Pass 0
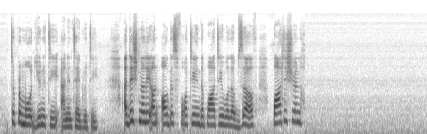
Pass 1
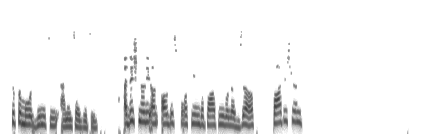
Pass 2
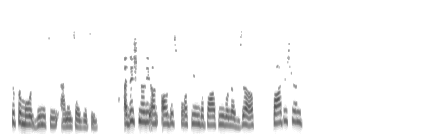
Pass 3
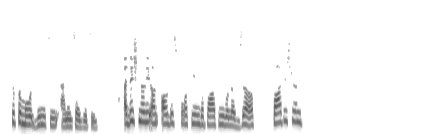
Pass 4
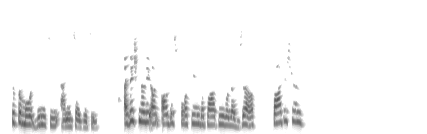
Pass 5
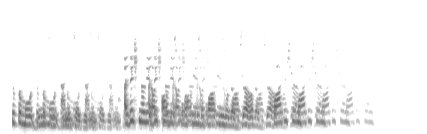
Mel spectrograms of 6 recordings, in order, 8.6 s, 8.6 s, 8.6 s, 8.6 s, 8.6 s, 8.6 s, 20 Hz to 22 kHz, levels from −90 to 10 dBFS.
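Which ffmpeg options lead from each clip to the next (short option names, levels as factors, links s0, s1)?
-af "afftfilt=real='re*gte(hypot(re,im),0.0708)':imag='im*gte(hypot(re,im),0.0708)':win_size=1024:overlap=0.75"
-af "highpass=f=240:w=0.5412,highpass=f=240:w=1.3066,volume=0.422"
-af "highshelf=f=3500:g=-9,volume=0.891"
-af "flanger=delay=6.9:depth=4.4:regen=-55:speed=1.4:shape=triangular,volume=1.5"
-af "aecho=1:1:481|962|1443:0.473|0.128|0.0345,volume=0.631"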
